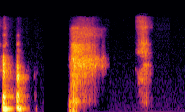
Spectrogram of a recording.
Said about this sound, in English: Excuse you? You good? No. Sneezing again? Yes.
